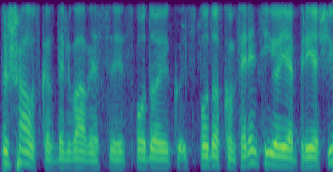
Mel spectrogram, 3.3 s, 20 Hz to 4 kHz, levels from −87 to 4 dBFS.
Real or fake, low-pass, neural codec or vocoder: real; 3.6 kHz; none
